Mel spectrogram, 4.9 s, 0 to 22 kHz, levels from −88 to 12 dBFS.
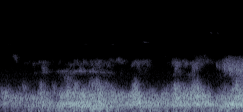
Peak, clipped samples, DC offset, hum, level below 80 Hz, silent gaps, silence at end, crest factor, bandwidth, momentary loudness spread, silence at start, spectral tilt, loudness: -10 dBFS; under 0.1%; under 0.1%; none; -44 dBFS; none; 0 s; 16 dB; 2.9 kHz; 10 LU; 0 s; -13 dB/octave; -26 LUFS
